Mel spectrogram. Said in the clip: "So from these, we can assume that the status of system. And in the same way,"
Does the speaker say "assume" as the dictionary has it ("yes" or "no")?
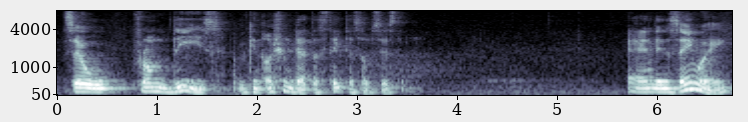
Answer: no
